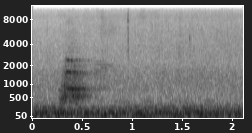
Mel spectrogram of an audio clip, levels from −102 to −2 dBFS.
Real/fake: real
